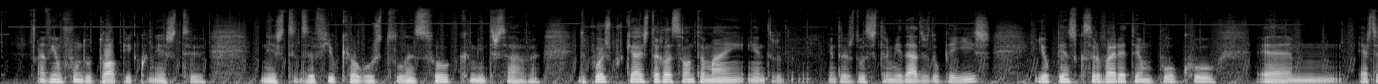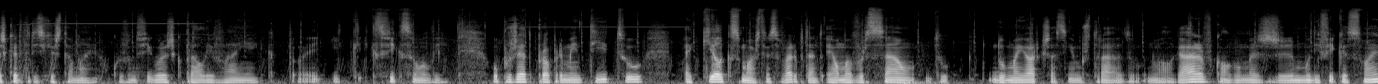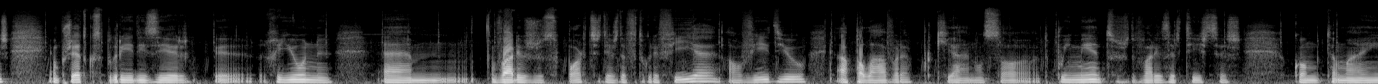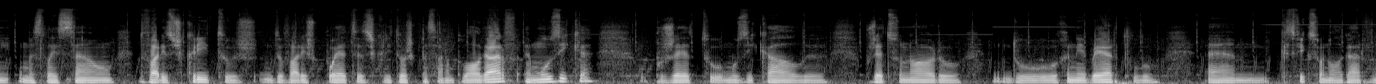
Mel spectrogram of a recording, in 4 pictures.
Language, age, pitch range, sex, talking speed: Portuguese, 20-39, 95-110 Hz, male, 150 wpm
